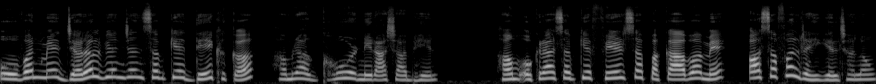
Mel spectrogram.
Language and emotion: Maithili, sad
